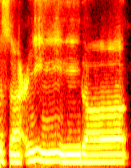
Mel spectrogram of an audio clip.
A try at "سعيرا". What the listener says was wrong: یہ سعیرہ کی را پور کیوں ہو گئی ہے؟ پیچھے تو یا ساکن آ گئی ہے.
